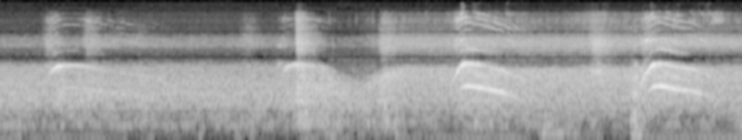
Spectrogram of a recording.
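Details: Persian kitten, one of a litter of males and females. It gives thin, high mews that slide downward, three clear ones spaced a couple of seconds apart, with a person speaking Urdu nearby and faint rustling.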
